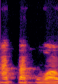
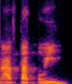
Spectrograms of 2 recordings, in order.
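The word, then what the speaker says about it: التقوى: ini ini Attaqwa ya bacanya Attaqwa bukan bukan attaqwi ya Meskipun di belakangnya itu ada ee apa ee huruf semacam ya ya huruf semacam ya tetapi dia bukan ya dia bukan ya karena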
